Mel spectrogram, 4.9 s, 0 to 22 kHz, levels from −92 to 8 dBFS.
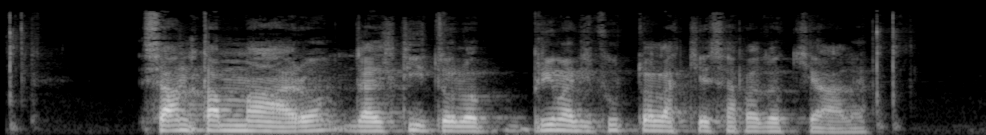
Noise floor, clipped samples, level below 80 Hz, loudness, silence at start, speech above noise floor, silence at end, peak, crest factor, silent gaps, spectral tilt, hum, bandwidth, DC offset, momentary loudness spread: -70 dBFS; under 0.1%; -58 dBFS; -20 LUFS; 0.05 s; 51 dB; 0.6 s; 0 dBFS; 20 dB; none; -7 dB/octave; none; 15.5 kHz; under 0.1%; 11 LU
